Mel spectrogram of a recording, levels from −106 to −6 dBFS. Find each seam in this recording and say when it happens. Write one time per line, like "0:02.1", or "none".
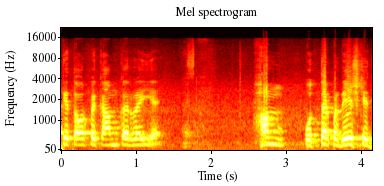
0:01.7

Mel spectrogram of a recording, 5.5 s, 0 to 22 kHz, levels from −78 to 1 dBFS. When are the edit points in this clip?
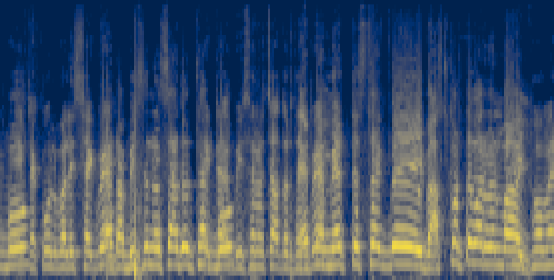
none

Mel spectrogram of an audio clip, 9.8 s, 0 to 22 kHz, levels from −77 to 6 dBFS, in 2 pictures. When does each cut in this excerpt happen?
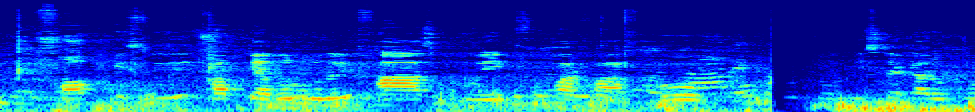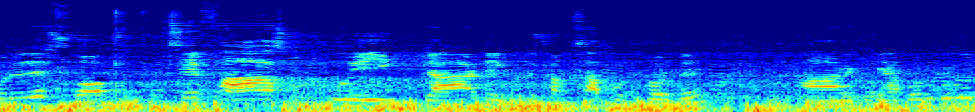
0:03.8

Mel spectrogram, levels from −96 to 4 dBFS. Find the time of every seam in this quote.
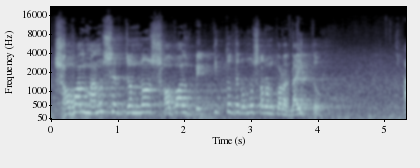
0:03.6

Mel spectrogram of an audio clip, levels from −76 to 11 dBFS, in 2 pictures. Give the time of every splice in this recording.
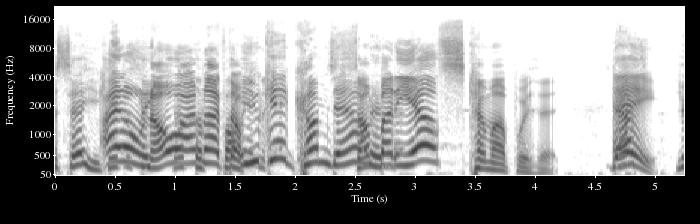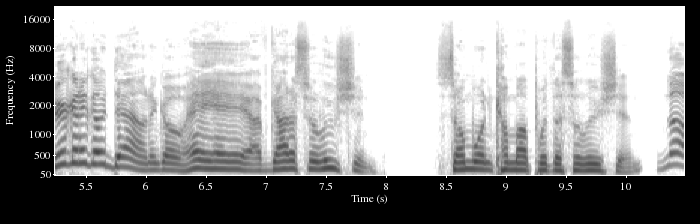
0:01.6

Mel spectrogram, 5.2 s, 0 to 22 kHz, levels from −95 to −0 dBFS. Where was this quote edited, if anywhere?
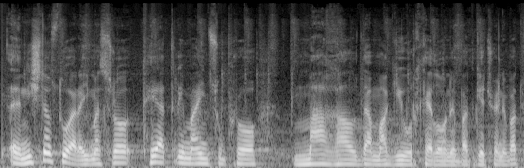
none

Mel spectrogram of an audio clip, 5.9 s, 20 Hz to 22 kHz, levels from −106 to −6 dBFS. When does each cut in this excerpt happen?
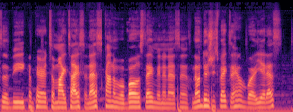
none

